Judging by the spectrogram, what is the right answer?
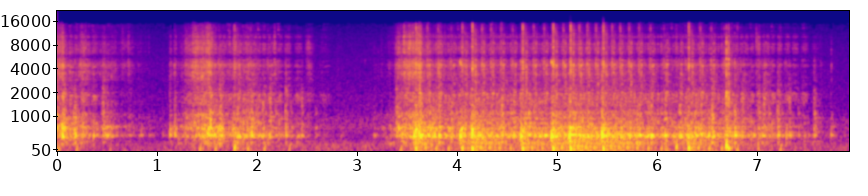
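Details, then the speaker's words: Murray 20-inch 3.75 hp push mower, long dormant with freed stuck intake valve: two bursts of pull-cord cranking with rough sputtering catch that never settles; tries but won't start, owner suspects spark plug or water/debris in combustion chamber. "so i know it's an issue with the uh either like i said either spark plug or something in the spark chamber because it's trying but it's like water or debris or something's interfering with it"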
